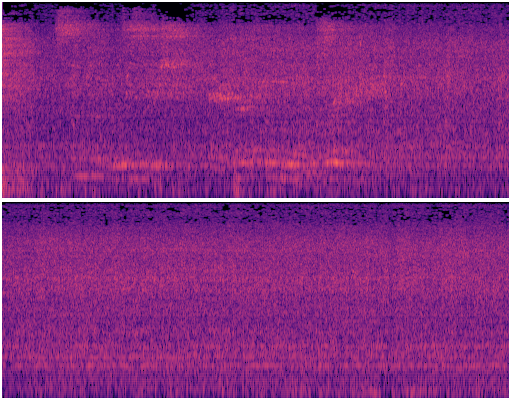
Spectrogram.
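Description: Orange rail service train running as it moves away along the tracks, a low rumble with a steady hum that stays fairly even in level.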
